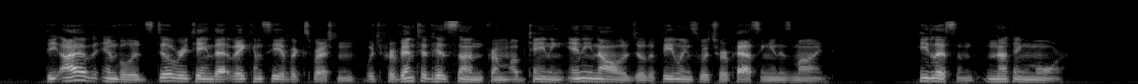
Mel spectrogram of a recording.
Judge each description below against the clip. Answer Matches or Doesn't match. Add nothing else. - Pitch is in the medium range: Doesn't match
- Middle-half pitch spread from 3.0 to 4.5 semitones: Matches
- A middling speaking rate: Matches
